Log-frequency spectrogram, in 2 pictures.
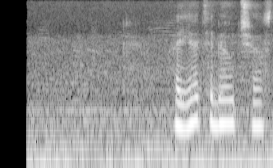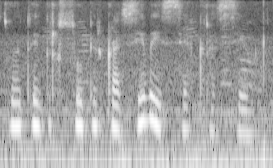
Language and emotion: Russian, neutral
